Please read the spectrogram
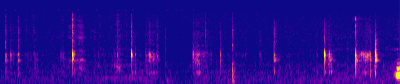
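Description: Faint, irregular light clicks and short scrapes of a small screwdriver tip working against a car map lamp's plastic lamp holder, feeling for the barb that releases it.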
